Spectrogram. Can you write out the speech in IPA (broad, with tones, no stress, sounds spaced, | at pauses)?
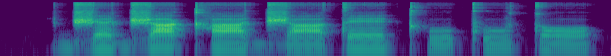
d͡ʒ ɛ˨ d͡ʒ a˦ kʰ a˨ d͡ʒ a˨ t eː˦ kʰ u˨ kʼ u˦ t o˦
